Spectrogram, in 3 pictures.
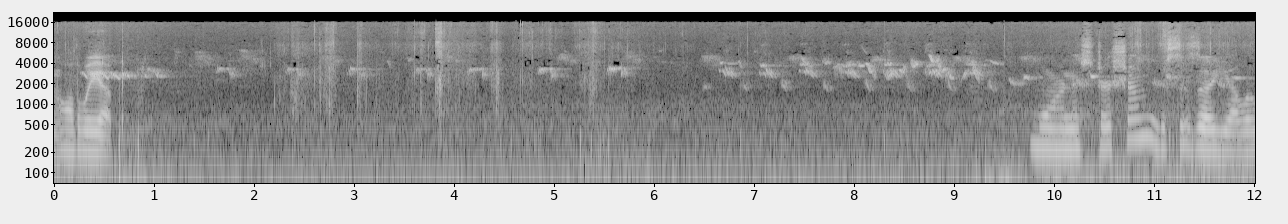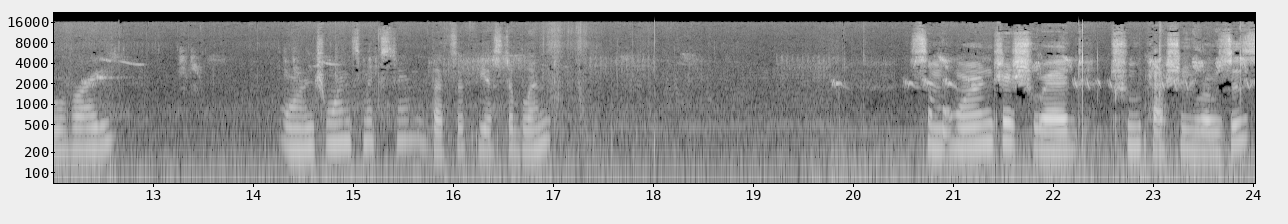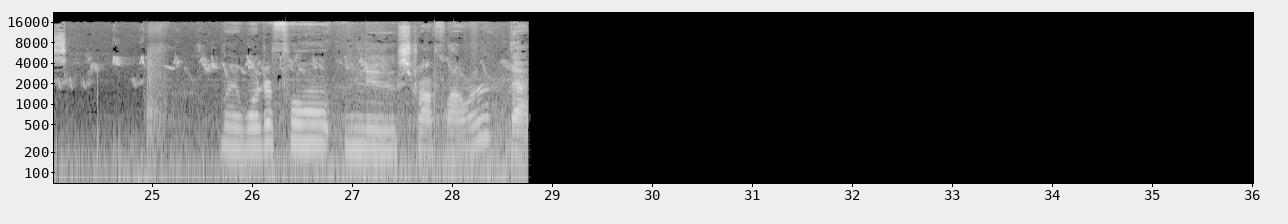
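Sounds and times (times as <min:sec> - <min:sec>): low rumble: 0:00.0 - 0:28.8
songbirds chirping: 0:00.0 - 0:28.8
bee buzzing: 0:01.0 - 0:28.8.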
